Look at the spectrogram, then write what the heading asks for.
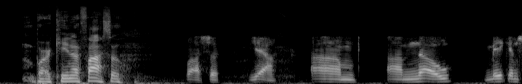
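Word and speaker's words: Burkina Faso: Some of the countries um um we have Tyrie um Abraham Tyrie um from from um Bino Fo. How do you say that? O Bina Faso.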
